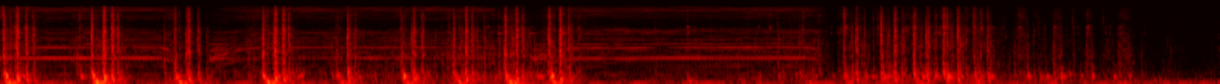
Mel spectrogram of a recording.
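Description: Light, irregular clicks and taps, two or three a second, from hands handling a plastic toy doll, with a faint steady high tone underneath in stretches.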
